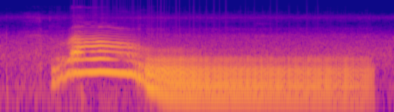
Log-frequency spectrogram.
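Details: Domestic cat fighting: a brief rising yowl quickly drops into a long, low, rattling growl held for over two seconds, with faint background hiss.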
